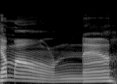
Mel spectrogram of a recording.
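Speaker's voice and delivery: put-on Louisiana accent. Host calling for the next segment of the show, in a put-on Louisiana accent. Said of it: "My girl loves my Louisiana accent".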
